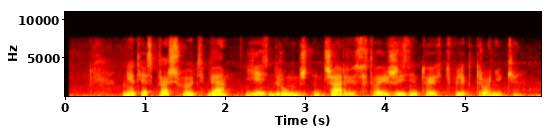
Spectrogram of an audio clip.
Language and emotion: Russian, neutral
